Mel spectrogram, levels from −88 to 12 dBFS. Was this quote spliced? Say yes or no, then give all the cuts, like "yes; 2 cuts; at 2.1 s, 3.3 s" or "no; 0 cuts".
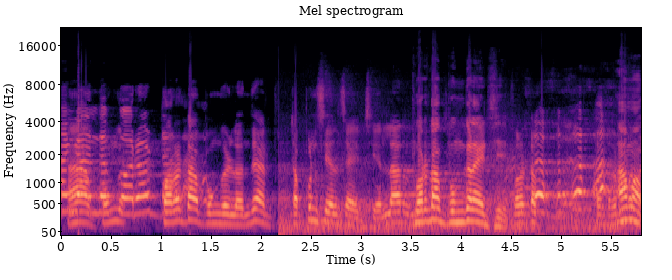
no; 0 cuts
